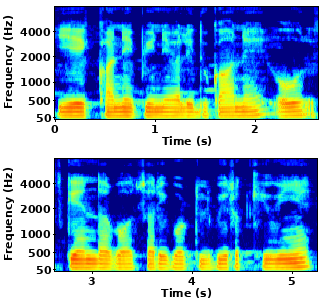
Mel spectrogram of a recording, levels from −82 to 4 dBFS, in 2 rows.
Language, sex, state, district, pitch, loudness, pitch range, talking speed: Hindi, male, Uttar Pradesh, Lalitpur, 105 Hz, -18 LUFS, 105-110 Hz, 195 wpm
